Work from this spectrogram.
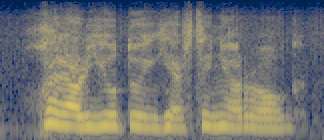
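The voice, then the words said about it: Broken-down put-on foreign accent. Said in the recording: “you can drop that broken-down accent”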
